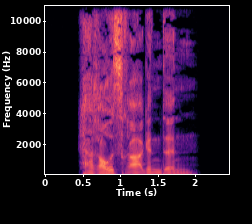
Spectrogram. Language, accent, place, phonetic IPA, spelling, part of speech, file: German, Germany, Berlin, [hɛˈʁaʊ̯sˌʁaːɡn̩dən], herausragenden, adjective, De-herausragenden.ogg
- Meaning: inflection of herausragend: 1. strong genitive masculine/neuter singular 2. weak/mixed genitive/dative all-gender singular 3. strong/weak/mixed accusative masculine singular 4. strong dative plural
